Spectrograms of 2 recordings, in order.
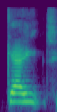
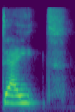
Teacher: Fronting is when all of our sounds that are produced down here at the back, C and G are produced as T and D. So instead of go, we'd have do.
